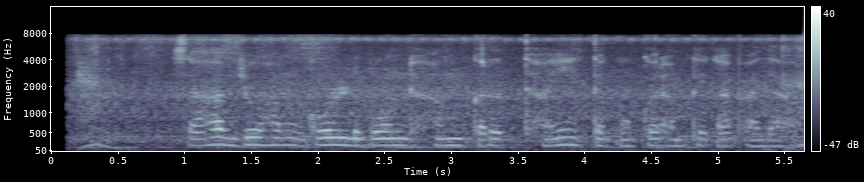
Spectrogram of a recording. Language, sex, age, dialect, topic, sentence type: Bhojpuri, male, 18-24, Western, banking, question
